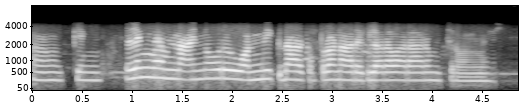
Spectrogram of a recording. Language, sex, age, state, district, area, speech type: Tamil, female, 18-30, Tamil Nadu, Kallakurichi, rural, conversation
